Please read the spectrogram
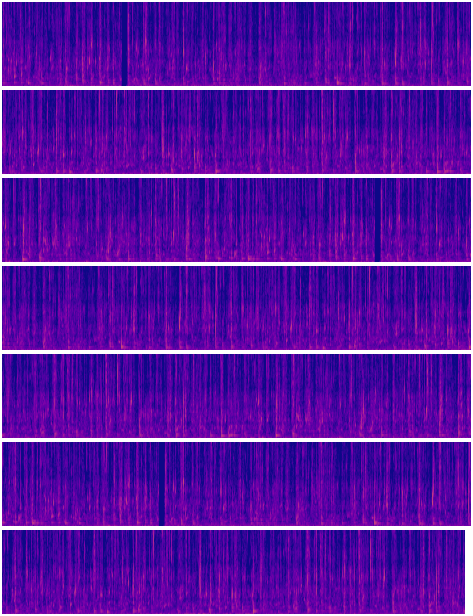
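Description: Steady trickling, flowing water, like a small stream, with a faint wavering tone underneath.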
